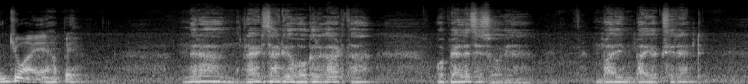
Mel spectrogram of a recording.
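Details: 20-year-old man with unilateral vocal cord paralysis and a phonatory gap, pre-therapy sample recorded before 8 days of voice therapy; breathy dysphonia (unilateral vocal fold paralysis).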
